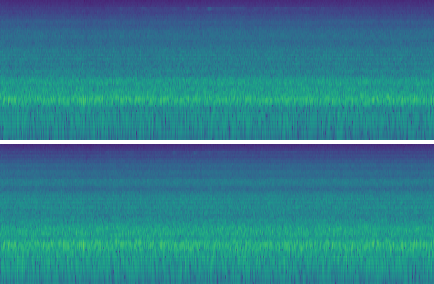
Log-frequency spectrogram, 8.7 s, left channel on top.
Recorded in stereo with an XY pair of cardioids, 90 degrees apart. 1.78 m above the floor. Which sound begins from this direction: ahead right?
Running water, at 0.0 s.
